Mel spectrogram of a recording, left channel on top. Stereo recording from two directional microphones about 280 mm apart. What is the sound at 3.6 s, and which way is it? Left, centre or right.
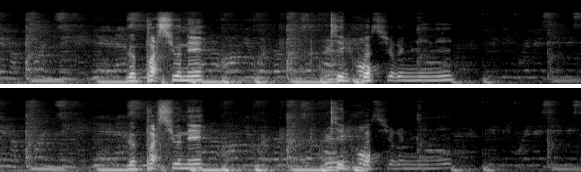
Speech, left.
